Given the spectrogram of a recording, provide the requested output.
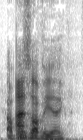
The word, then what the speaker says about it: Xavier: It's a handball on the line by Abel Xavier. Is that the correct pronunciation? – Abel Xavier. – Xavier.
